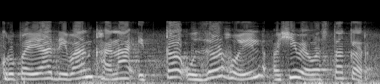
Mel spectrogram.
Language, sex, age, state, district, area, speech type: Marathi, female, 45-60, Maharashtra, Nagpur, urban, read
